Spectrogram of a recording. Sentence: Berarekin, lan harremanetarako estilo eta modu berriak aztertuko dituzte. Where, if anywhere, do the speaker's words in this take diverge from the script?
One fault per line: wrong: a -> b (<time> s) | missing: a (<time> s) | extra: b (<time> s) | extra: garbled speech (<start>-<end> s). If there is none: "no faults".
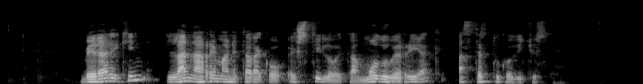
no faults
